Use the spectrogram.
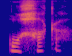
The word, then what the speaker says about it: Oaxaca: Normally, letters pronounced in Spanish as a K and S, for example, in examen, but there are few exceptions where it's pronounced differently, like Mexico or Oaxaca.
